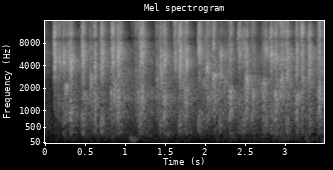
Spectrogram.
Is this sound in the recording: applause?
yes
